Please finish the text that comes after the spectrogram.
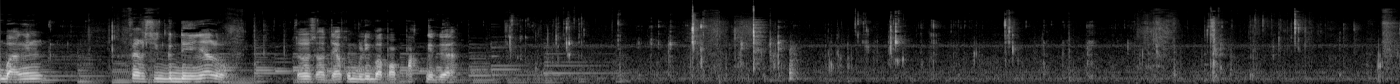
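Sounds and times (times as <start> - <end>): wet chewing sounds: 4.9 - 14.0.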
